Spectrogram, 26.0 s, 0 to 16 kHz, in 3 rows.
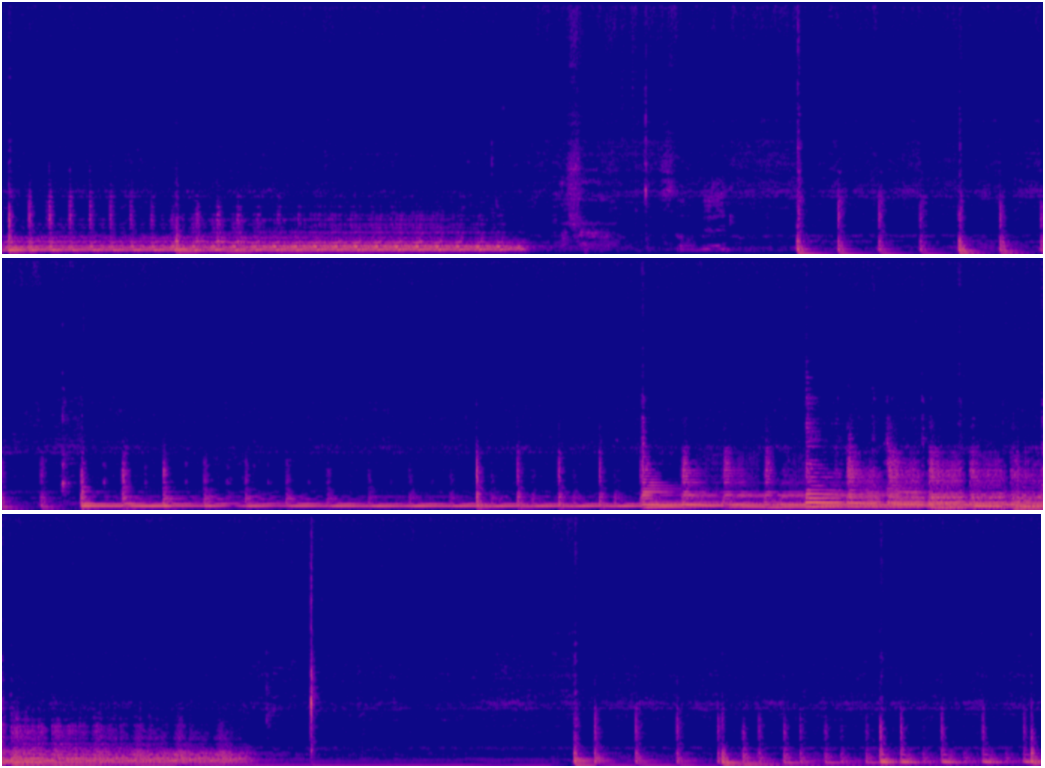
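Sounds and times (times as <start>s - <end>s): electric guitar chords with echo: 0.0s - 4.4s, 6.6s - 26.0s
plucked guitar notes with echo: 0.0s - 4.4s, 6.6s - 20.8s.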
